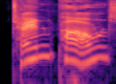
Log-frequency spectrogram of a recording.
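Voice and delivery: put-on old woman screaming at a paltry offer; screamed outrage. A narrator's reading. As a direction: scream the offer back in disbelief. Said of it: "she screamed and raved at him".

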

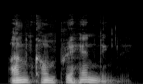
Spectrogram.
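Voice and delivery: usual speaking voice

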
